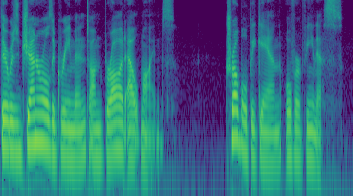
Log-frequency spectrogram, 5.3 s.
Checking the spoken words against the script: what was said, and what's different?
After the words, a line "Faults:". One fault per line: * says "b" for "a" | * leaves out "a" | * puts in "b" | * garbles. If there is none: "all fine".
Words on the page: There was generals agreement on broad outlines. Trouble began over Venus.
There was generals agreement on broad outlines. Trouble began over Venus.
Faults:
all fine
